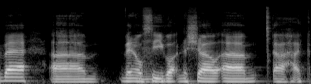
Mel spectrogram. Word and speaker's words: Nichelle: Then obviously you've got Nichelle. I never pronounced the name correctly. Michelle Nichols. There we go. I always actually say Michelle instead.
